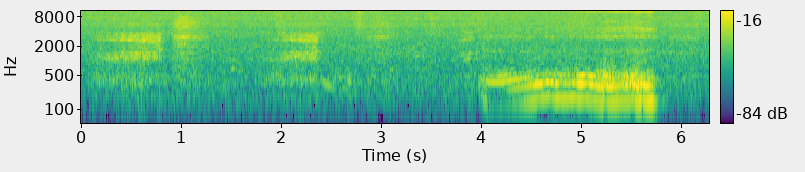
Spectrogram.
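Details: Asleep and snoring: soft, breathy snores in a steady rhythm, ending in a louder, tonal, rattling snore; ordinary snoring.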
